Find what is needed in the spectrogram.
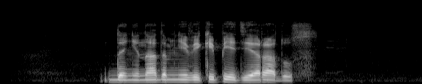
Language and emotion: Russian, angry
